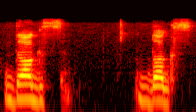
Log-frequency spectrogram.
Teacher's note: Here we have the example dogs, and we can see that the g sound in dogs is voiced, which changes the sound into a voiced s, making the pronunciation dogs, dogs, right?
